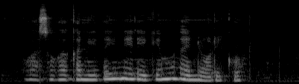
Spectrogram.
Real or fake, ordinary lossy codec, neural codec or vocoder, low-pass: fake; none; vocoder, 44.1 kHz, 128 mel bands every 512 samples, BigVGAN v2; none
